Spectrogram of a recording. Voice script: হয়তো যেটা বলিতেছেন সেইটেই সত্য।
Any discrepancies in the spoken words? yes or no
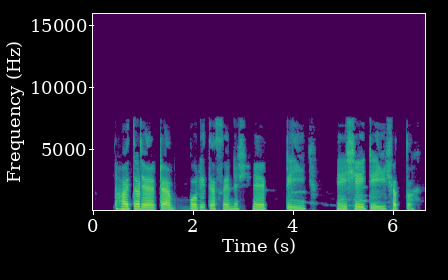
no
